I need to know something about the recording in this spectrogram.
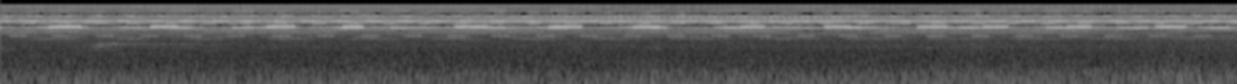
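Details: Crickets chirping in a park on a peaceful evening; steady high-pitched trilling in several layered bands, continuous pulsing chorus with no pauses, a soft low hum beneath.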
